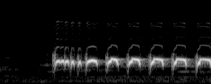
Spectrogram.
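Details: Loud, close zebra dove of local stock delivering a rapid chain of short, slightly arched cooing notes, about five per second.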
